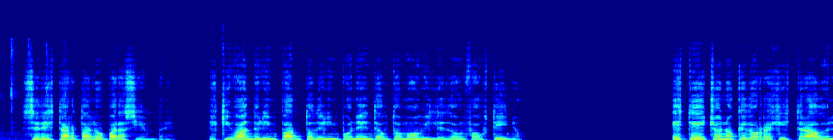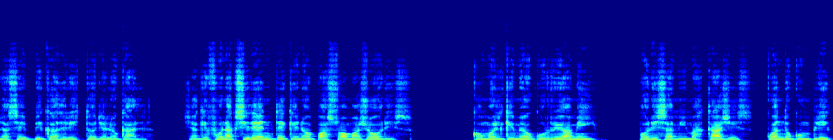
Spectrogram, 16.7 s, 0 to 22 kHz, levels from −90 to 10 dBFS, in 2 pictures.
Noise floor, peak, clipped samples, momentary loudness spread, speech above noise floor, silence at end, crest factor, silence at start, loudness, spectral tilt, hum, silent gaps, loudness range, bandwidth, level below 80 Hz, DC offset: under -90 dBFS; -20 dBFS; under 0.1%; 11 LU; over 50 dB; 0 s; 20 dB; 0.25 s; -40 LUFS; -5 dB/octave; none; none; 4 LU; 16 kHz; -74 dBFS; under 0.1%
